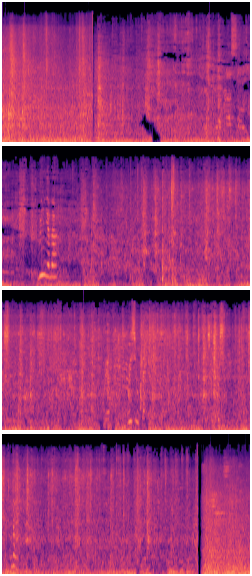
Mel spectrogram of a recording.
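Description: An old railway carriage rumbles and rattles along the tracks.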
